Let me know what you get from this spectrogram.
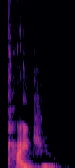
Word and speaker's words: kaiju: A non-Japanese person says kaiju.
